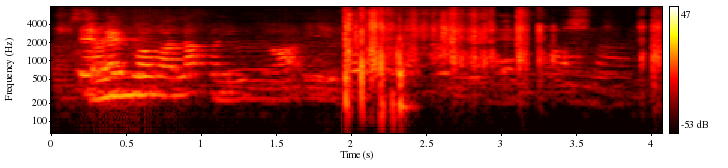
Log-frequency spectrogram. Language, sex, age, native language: Icelandic, female, 10, Icelandic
